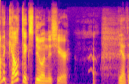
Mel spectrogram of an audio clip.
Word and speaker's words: Celtic: I think because we're pronouncing it wrong. So it is Celtic. I never even really thought about it until recently. Boston Celtics, right? You wouldn't call them the Celtics, but it probably should be the right.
